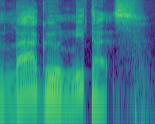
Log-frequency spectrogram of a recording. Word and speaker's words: Lagunitas: They even say how to pronounce it. It says Lagunitas.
